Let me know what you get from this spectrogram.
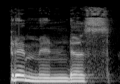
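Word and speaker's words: tremendous: DOUS OUS को हम लोग इंग्लिश में पढ़ते हैं अस, यानी कहीं पर आपको OUS लिखा मिले तो उसका उच्चारण करना है अस। तो मीनिंग बन गई ट्रेमेंडस, ट्रेमेंडस।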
